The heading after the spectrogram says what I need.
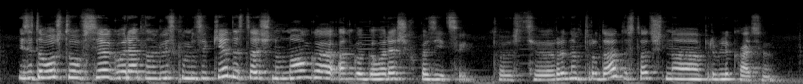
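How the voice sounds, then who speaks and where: Speaking at a fairly quick pace, a woman with a high pitch is heard over noticeable background noise, with audible room echo. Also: ordinary pitch variation. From Russia. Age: 20s. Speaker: emigrant interviewee. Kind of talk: interview. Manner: halting.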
